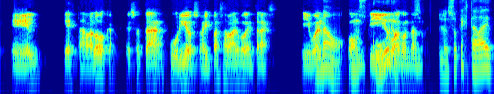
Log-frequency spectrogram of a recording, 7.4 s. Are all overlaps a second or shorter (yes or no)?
no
